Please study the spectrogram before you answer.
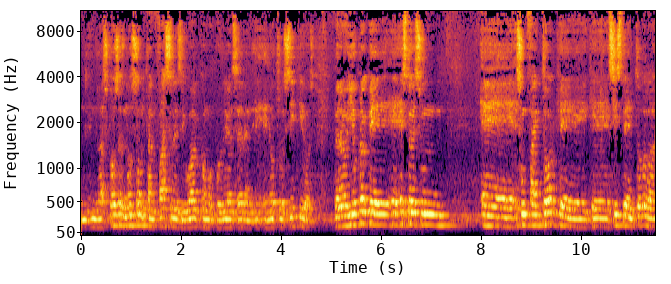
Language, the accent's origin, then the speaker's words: Spanish; Scotland, United Kingdom; born there; Spanish is a second language; Yo nací en Escocia, sí, pero mi padre era un inmigrante de Polonia. Mi madre había nacido en Marruecos. Y yo he vivido en muchos países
